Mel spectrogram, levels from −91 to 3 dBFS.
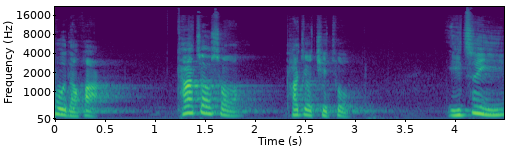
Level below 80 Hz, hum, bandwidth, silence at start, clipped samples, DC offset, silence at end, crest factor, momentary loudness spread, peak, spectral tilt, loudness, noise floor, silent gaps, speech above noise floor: -64 dBFS; none; 18 kHz; 0 s; under 0.1%; under 0.1%; 0 s; 20 dB; 15 LU; -6 dBFS; -5.5 dB/octave; -25 LUFS; -60 dBFS; none; 36 dB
